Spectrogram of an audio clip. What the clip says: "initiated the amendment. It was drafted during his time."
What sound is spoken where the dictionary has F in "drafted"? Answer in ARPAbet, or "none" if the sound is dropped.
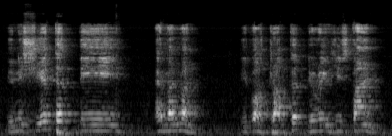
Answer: P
